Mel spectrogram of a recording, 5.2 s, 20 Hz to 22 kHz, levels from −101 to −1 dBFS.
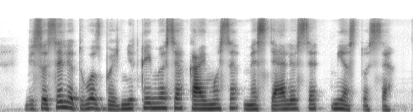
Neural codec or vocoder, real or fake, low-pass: codec, 24 kHz, 1.2 kbps, DualCodec; fake; 10.8 kHz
